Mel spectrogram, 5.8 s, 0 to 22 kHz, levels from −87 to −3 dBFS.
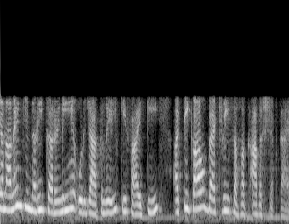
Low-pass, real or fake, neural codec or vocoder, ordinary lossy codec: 3.6 kHz; fake; codec, 16 kHz, 1.1 kbps, Voila-Tokenizer; none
